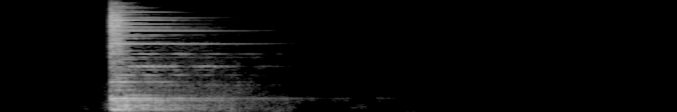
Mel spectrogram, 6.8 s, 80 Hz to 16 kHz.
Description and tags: Chime Strike, Variant #5
Plastic pen striking several simultaneous rods from this set of grandfather clock chimes:
Set contains eight rods roughly corresponding to these notes in scientific pitch notation: D#4, F4, G4, G#4, A#4, C5, D5, and D#5. Some were intentionally muted with my fingers while striking. I don't remember which (and don't have the ear to tell casually ... sorry), but they are the same notes as in other variants of this sound in the sound pack. Intended for organic non-sample-identical repetition like when a real clock strikes the hour.
Recorded with internal mic of 21.5-inch, Late 2009 iMac (sorry to all audio pros 😢).
strike, chimes, chiming, clockwork, grandfather, clock, chime-rod, hour, time, grandfather-clock, chime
